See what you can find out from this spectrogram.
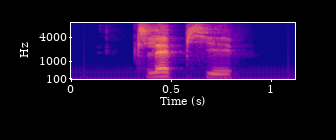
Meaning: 1. rabbit hutch 2. an overcrowded, unhealthy dwelling, dump 3. scree
- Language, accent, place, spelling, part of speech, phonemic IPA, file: French, France, Lyon, clapier, noun, /kla.pje/, LL-Q150 (fra)-clapier.wav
